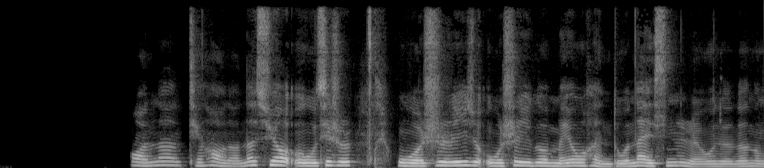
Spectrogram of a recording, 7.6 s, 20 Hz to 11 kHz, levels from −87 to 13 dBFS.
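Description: Nothing goes wrong anywhere in this bit of speech, so there's no fault to point to at any moment.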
